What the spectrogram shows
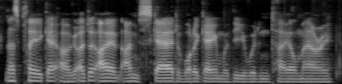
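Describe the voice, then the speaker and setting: In a fairly low, flat, brisk voice with slight background noise, a man hosts a livestream, casually chatting with viewers as he plays a game. His talk mixes gameplay commentary with playful teasing, rambling, and humour at his own expense.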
